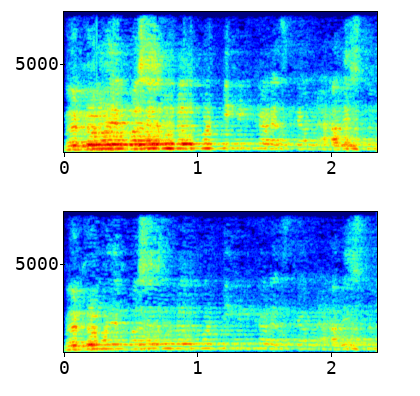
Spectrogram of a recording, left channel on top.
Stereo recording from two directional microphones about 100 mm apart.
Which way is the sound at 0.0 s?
25° left (ahead or behind).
